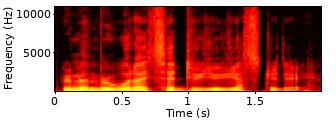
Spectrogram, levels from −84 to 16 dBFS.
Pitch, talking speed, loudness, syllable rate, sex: 135 Hz, 210 wpm, -14 LUFS, 6.5 syllables/s, male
